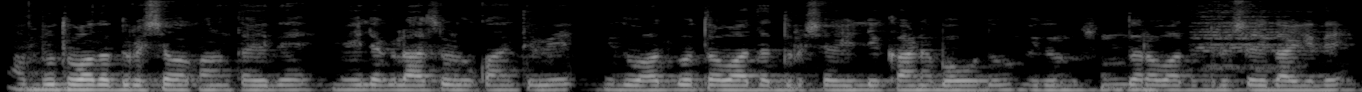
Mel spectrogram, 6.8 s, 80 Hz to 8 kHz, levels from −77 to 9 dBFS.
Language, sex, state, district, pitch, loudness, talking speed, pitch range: Kannada, male, Karnataka, Dharwad, 155 Hz, -28 LUFS, 160 wpm, 150-160 Hz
